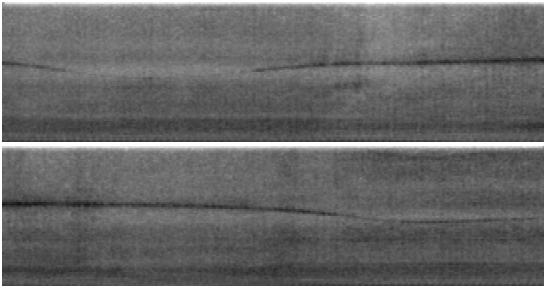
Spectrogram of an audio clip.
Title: Engine knocking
